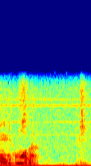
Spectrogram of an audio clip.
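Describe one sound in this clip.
A man speaks loudly and briefly nearby.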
